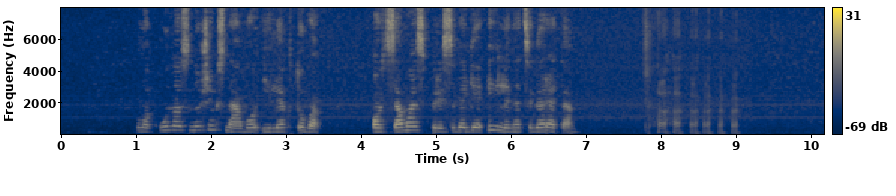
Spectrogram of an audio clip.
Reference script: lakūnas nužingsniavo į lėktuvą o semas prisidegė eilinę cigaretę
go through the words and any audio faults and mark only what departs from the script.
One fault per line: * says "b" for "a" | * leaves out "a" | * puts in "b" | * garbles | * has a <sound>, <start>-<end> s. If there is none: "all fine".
* has a laugh, 7.6-9.2 s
